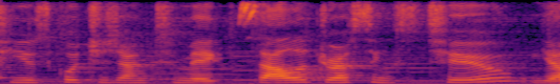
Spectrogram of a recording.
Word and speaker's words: gochujang: you what it's called kochujang and phonetically I'm going to make it easy for you to pronounce gochujang is like the word go chew like chewing aw Chung let's go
